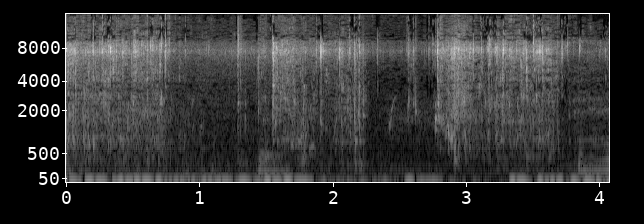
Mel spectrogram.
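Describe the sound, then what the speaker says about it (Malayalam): Water poured into a container at home. A quiet trickle and splash comes in short, uneven bursts, close by. "അതിൻ്റെ കൂടെ നിറയെ വെള്ളം ചേർക്കും."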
